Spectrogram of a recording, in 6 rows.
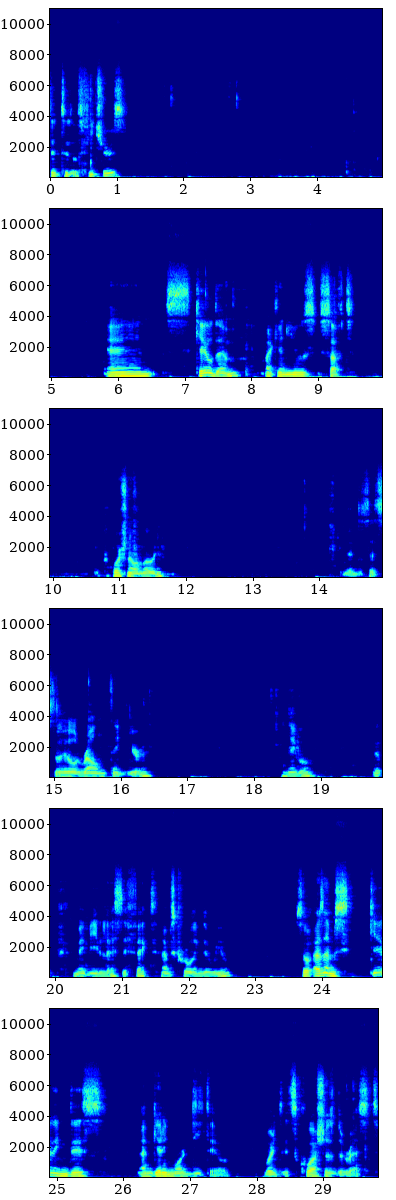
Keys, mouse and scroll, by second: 0.9 shift+right click, 5.9 s, 8.0 right click, 9.5 click, 14.0 click, 15.2 middle click, 16.6 click, 19.1 s, 20.1-20.4 scroll up 1, 22.0-24.1 scroll down 1, 29.6 right click.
